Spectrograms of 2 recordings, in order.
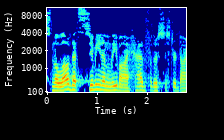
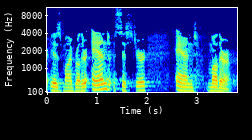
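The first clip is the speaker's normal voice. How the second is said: each "and" stretched and set apart; stress on AND. Shown as a demonstration. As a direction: hit "and" before "sister", pause, then a slow "and" before "mother". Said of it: "I emphasize where the, the word "and".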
